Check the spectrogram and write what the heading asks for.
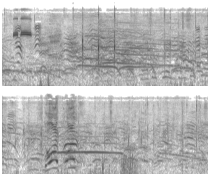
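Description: Overlapping shouts of people on and around a soccer field, with no clear words. Two long drawn-out calls, one starting about two seconds in and another about five seconds in.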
